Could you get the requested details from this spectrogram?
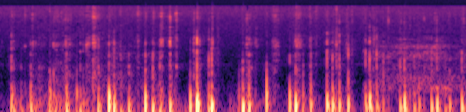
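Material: Cardboard.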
